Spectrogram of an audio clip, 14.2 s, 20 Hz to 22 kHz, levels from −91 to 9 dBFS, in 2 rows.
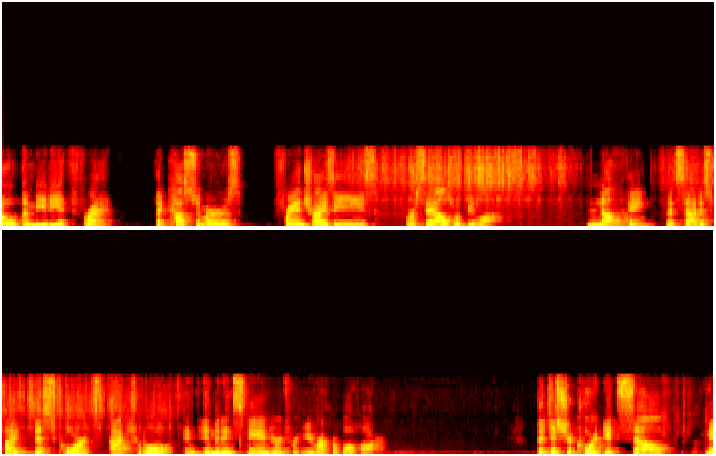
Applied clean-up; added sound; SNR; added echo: neural mask model RNNoise.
